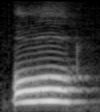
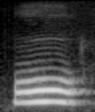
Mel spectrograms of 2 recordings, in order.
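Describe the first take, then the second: No difference in how they are said.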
